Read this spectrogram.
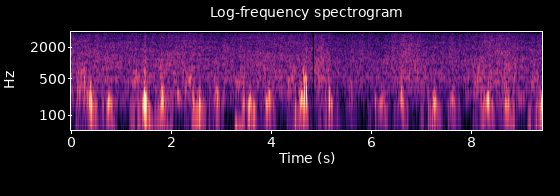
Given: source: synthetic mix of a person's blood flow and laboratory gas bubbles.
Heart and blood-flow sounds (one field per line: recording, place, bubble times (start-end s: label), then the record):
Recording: Doppler ultrasound of blood flow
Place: precordium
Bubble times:
4.54-4.75 s: bubbles
5.13-5.21 s: bubbles
From the record:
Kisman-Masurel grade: 113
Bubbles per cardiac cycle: 1 to 2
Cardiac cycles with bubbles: 1 to 10%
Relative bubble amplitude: loud (0.450 to 0.775)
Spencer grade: 1 (occasional bubble signal discernible with the cardiac motion signal, with majority of cardiac periods free of bubbles)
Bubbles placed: anywhere in the cardiac cycle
